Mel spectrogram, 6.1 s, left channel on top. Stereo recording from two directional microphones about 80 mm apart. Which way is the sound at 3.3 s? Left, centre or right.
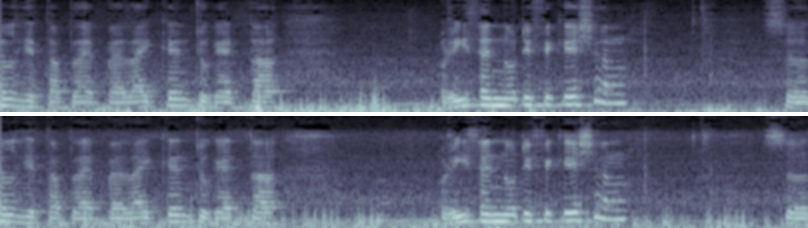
Left.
